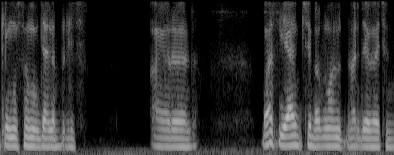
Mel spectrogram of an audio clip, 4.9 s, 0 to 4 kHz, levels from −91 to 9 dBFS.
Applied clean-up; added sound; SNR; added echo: neural diffusion model UNIVERSE++.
